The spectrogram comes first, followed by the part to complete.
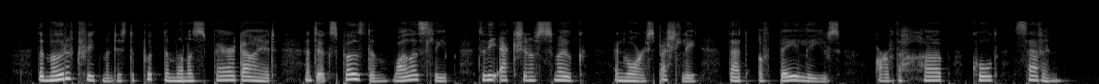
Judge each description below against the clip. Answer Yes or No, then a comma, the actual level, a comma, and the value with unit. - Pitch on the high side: No, medium, 175 Hz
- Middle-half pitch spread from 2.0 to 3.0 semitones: No, average, 3.5 semitones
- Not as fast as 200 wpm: No, fast, 205 wpm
